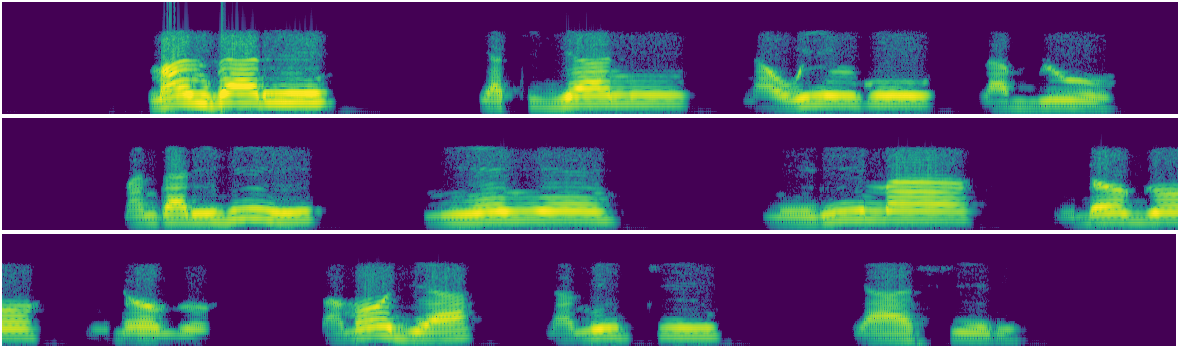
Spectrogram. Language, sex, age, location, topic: Swahili, male, 25-35, Dar es Salaam, agriculture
